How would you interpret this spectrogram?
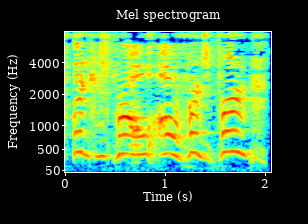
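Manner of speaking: high grateful mock voice; high whiny voice. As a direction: squeak out the thanks. Jordan Lee voiced thanking him.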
